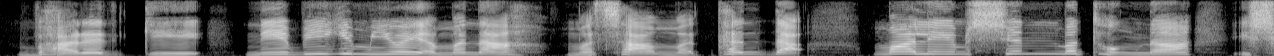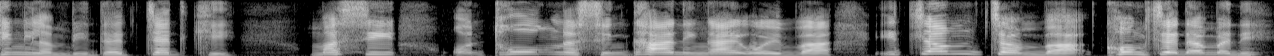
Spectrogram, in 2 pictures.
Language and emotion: Manipuri, surprised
